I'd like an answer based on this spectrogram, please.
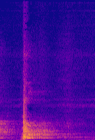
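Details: A nearly fully grown English Mastiff gives one sharp, short bark with a sudden loud onset and a ringing tail that fades over about a second, in a quiet indoor setting.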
